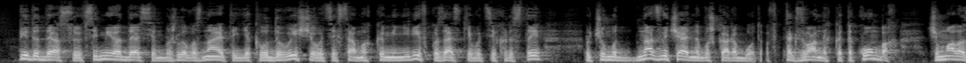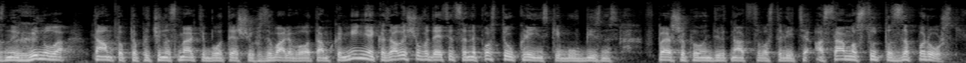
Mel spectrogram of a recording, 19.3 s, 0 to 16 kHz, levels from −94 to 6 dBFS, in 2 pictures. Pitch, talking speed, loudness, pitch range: 120 Hz, 185 wpm, -20 LUFS, 110-135 Hz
